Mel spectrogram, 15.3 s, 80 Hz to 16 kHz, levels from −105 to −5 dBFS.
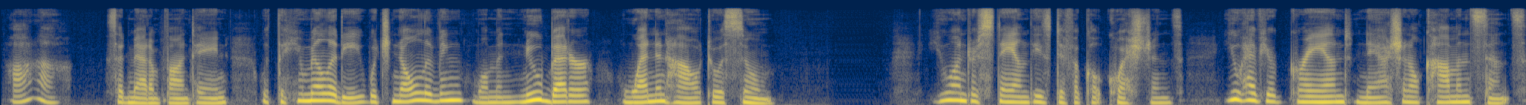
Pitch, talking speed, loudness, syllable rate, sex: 195 Hz, 115 wpm, -18 LUFS, 4.3 syllables/s, female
